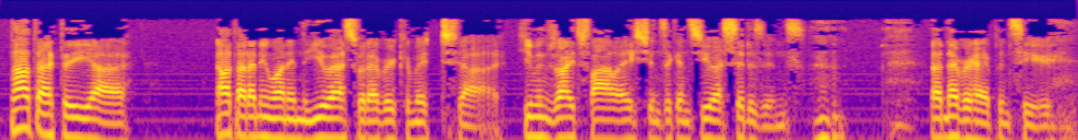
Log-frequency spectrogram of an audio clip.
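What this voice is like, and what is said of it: Sarcastic tone. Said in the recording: “I'm being sarcastic there, ... just to be clear.”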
